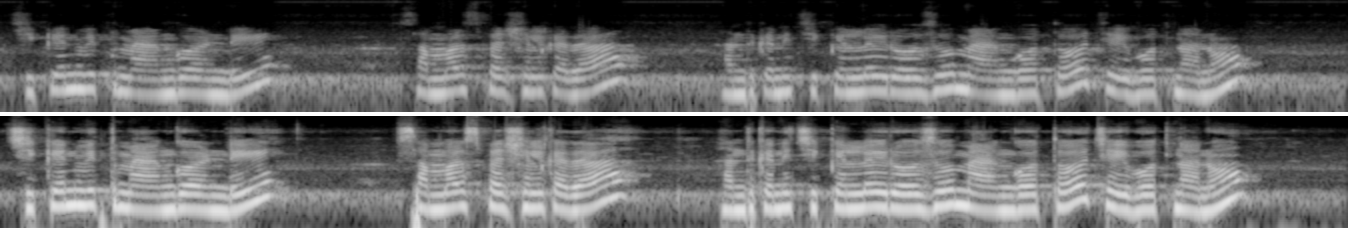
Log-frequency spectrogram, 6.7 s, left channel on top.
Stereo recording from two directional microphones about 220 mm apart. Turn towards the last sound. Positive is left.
turn(degrees=-50)  # may be behind; listen again after turning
